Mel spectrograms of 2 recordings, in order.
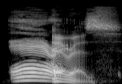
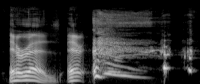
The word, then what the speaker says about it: Erez: Erez. Why is this hard? It's because it's so unnatural for English to you know, emphasize the first syllable, I guess. It's, yeah. Erez.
